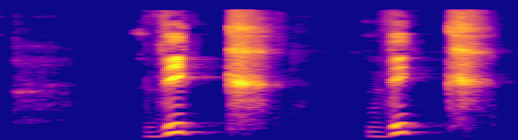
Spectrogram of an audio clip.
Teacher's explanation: apabila kaf sukun itu ada sifat hamas ya, ada udara lembut yang keluar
